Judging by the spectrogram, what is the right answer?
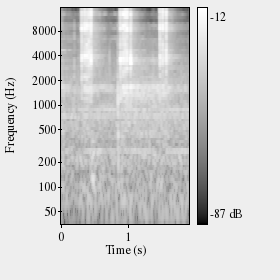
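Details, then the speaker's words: Serviced PENN Sargus 8000 spinning reel, over 10 years old, back from factory repair: three quick bursts of crisp, even clicking as the handle turns, with no grinding; working like new. Normal ratchet and gear operation. "This reel came out probably over 10 years ago and working like it's brand new."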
